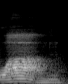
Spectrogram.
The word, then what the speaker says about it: LAM: If you don't have the awareness, and you chanting LAM, L-A-M, okay, a one syllable mantra.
